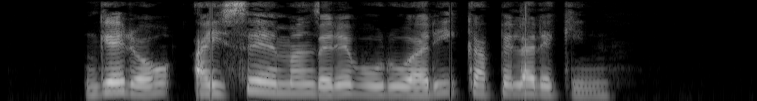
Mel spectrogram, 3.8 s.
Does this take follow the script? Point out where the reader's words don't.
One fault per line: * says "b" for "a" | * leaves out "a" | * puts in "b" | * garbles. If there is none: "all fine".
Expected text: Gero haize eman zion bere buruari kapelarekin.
* leaves out "zion"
